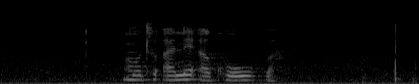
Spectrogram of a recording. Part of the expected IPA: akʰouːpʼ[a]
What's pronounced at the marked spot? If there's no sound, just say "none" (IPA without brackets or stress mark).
a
